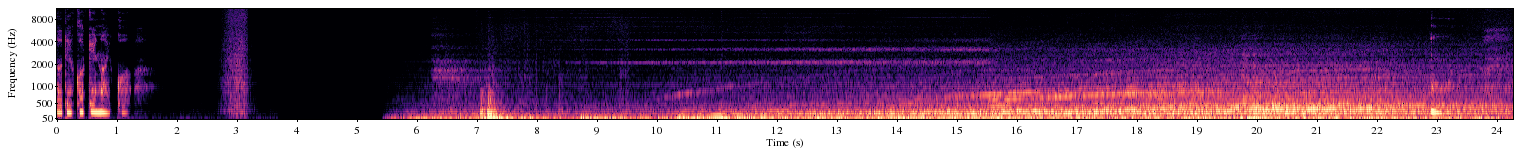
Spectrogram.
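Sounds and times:
speech: 0:00.0 - 0:01.4
train rumbling along the rails: 0:06.5 - 0:24.2.

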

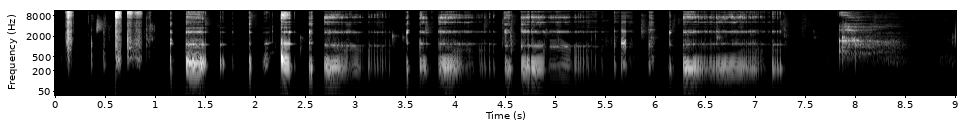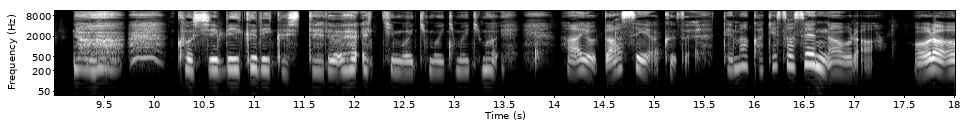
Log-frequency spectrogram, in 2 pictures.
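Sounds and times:
person burping: 0:00.6 - 0:07.3
speech: 0:10.3 - 0:18.0.

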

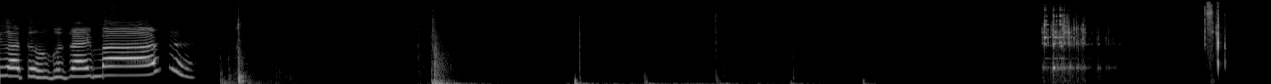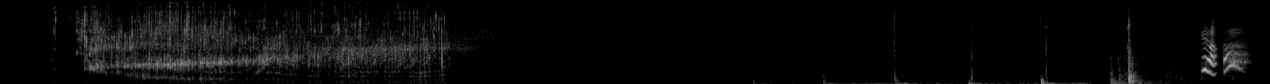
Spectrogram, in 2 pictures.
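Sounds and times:
speech: 0:00.2 - 0:01.6
door creaking as it swings open: 0:02.2 - 0:03.0, 0:04.2 - 0:04.8, 0:23.8 - 0:24.6
door handle and frame clicks and thuds: 0:04.2 - 0:04.7
cold tea pouring into a glass: 0:10.4 - 0:11.0, 0:13.3 - 0:18.3.

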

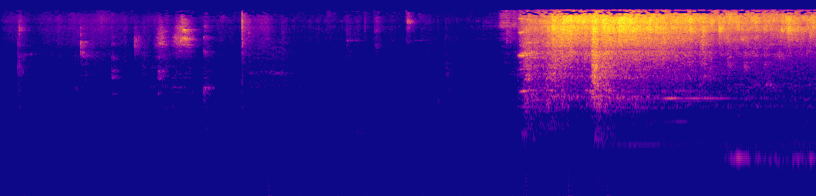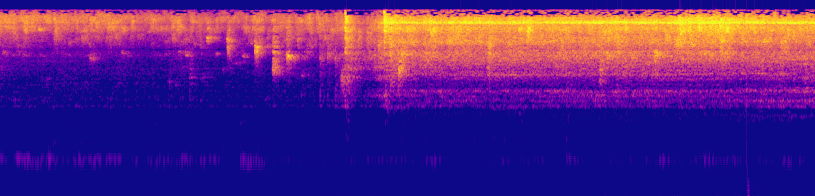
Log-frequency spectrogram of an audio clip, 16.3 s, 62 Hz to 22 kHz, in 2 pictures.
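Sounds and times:
shower water running: 0:05.0 - 0:16.3.

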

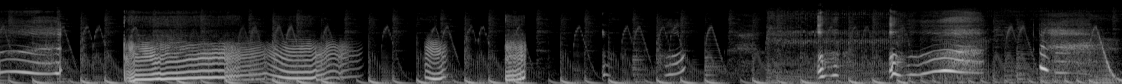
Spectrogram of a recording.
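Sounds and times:
voice imitating farts during a butt-shaking dance: 0:00.0 - 0:00.6, 0:01.2 - 0:05.3, 0:06.0 - 0:06.9, 0:08.2 - 0:09.8.

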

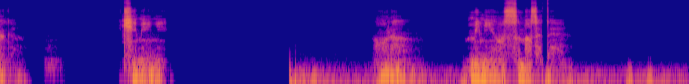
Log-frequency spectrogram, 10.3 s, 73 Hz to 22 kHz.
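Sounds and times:
speech: 0:01.8 - 0:02.6, 0:07.1 - 0:08.4
faint continuous low rumble: 0:04.4 - 0:10.3
soft heartbeat: 0:04.4 - 0:10.3.

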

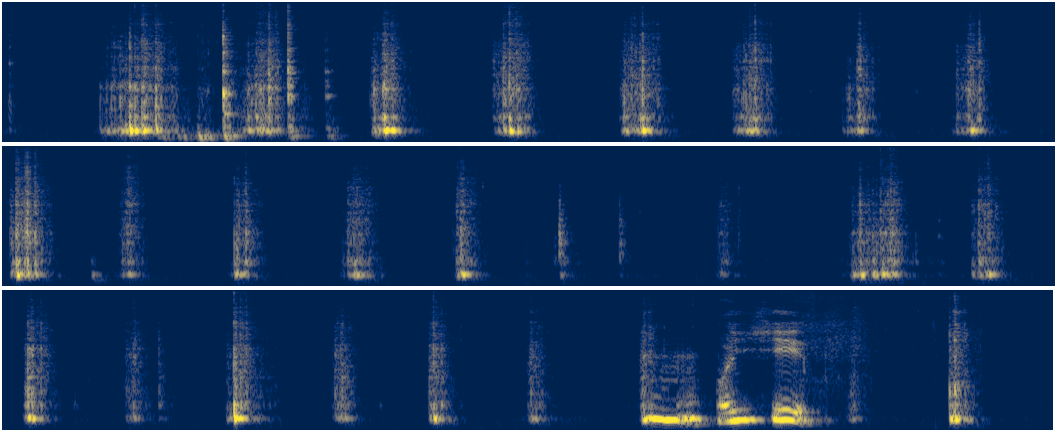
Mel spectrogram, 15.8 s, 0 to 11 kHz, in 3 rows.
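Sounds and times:
crisp crunching bites of a cocoa-flavoured snack: 0:00.5 - 0:08.2, 0:08.8 - 0:13.4
speech: 0:14.1 - 0:14.7.

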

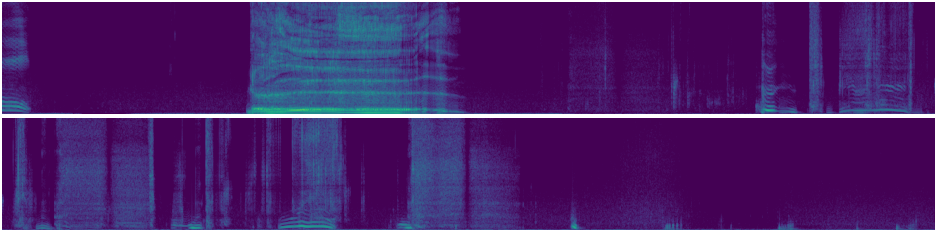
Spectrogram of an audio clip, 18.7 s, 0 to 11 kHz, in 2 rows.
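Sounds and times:
long loud rumbling burp: 0:02.5 - 0:04.6
shorter softer throaty sounds: 0:02.5 - 0:04.6.

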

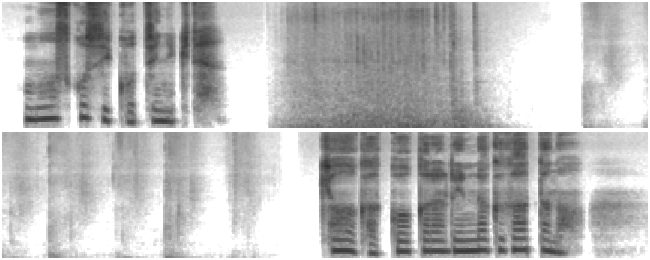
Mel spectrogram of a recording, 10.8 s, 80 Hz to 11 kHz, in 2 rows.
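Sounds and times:
speech: 0:00.2 - 0:01.9, 0:08.1 - 0:10.3
sliding door rumbling shut: 0:02.3 - 0:04.1
soft footsteps shuffling across the floor: 0:04.9 - 0:07.6.

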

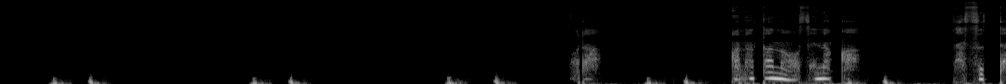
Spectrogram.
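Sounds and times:
slow heartbeat in a person's chest thumping: 0:00.5 - 0:01.1, 0:02.5 - 0:03.1, 0:04.5 - 0:05.2, 0:06.4 - 0:07.1, 0:08.4 - 0:09.1
speech: 0:07.3 - 0:08.6, 0:09.6 - 0:10.0.

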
